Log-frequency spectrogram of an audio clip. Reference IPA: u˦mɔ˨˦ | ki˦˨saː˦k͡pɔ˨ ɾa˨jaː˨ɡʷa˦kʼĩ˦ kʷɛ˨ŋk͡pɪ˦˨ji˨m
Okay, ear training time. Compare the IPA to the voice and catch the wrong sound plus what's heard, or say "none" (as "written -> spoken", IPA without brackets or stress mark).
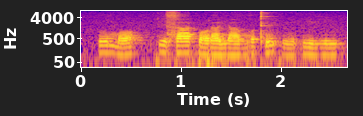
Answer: ɪ˦˨ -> i˦˨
